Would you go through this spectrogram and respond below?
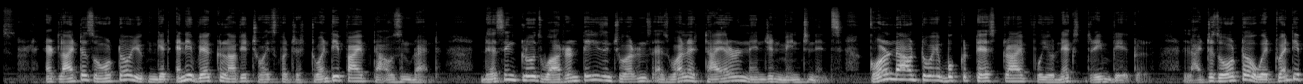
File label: indian accent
